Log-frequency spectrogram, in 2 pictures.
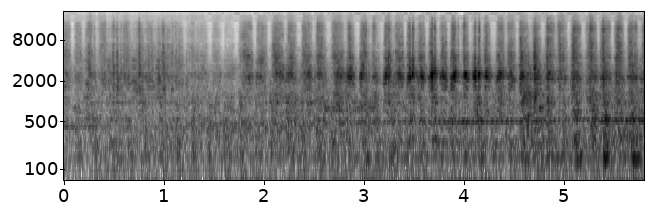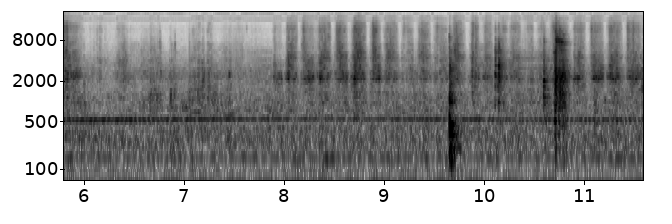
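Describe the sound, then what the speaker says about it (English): A rough brush scrubs mortar-colored paint into the nooks of a painted advertising board, giving a continuous rhythmic rasping and scratching close by, steady strokes with occasional sharper knocks, and no talk. "using a rough brush and just getting it in all the nooks and crannies"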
